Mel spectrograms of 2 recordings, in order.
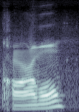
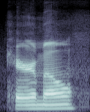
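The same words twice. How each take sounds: First: Caramel said as CAR-mul; two pronunciations. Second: Caramel said as CARE-uh-mel; alternate pronunciation. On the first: Reviewer naming the flavour, caramel pronounced CAR-muhl. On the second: Reviewer offering the other pronunciation, caramel as CARE-uh-mel. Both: Real, not acted. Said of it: "however you wanna say it".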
